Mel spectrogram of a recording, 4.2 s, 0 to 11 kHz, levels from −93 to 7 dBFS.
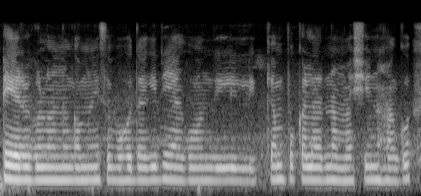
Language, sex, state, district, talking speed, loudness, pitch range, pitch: Kannada, female, Karnataka, Koppal, 140 wpm, -18 LUFS, 180-185 Hz, 180 Hz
